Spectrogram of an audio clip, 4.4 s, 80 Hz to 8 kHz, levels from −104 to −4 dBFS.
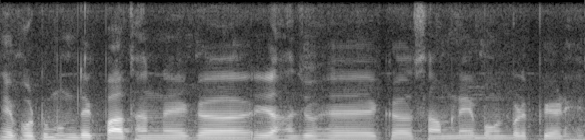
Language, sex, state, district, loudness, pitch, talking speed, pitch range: Chhattisgarhi, male, Chhattisgarh, Rajnandgaon, -22 LUFS, 120 Hz, 220 wpm, 120-125 Hz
